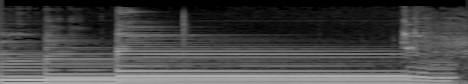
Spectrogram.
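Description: A sustained augmented chord rings out on a keyboard-like instrument, re-struck once, then shifts slightly near the end before fading; no talking.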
